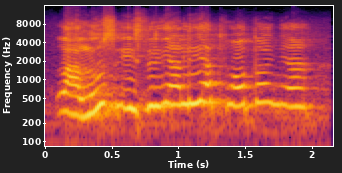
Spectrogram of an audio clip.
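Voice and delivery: ordinary talk, nothing marked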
